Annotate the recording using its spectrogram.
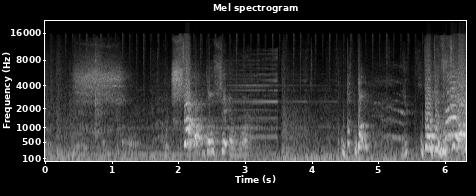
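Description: Film soundtrack music under frightened human voices: cries and whimpers from the captives, with loud outbursts about two seconds in and again near the end.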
